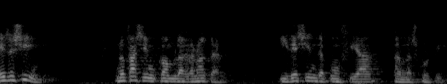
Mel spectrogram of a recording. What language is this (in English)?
Catalan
